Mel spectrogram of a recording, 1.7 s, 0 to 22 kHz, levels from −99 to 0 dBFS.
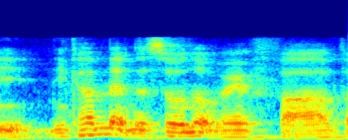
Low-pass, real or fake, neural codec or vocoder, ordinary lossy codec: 7.2 kHz; fake; vocoder, 44.1 kHz, 128 mel bands every 256 samples, BigVGAN v2; AAC, 48 kbps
